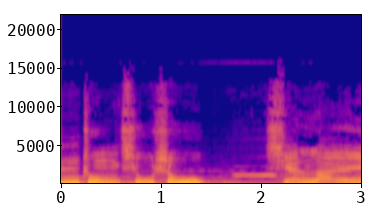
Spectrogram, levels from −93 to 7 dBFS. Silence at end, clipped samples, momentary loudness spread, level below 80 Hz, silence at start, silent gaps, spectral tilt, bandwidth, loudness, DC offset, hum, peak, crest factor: 0 s; under 0.1%; 17 LU; -54 dBFS; 0 s; none; -5.5 dB/octave; 13.5 kHz; -18 LUFS; under 0.1%; none; -6 dBFS; 12 dB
